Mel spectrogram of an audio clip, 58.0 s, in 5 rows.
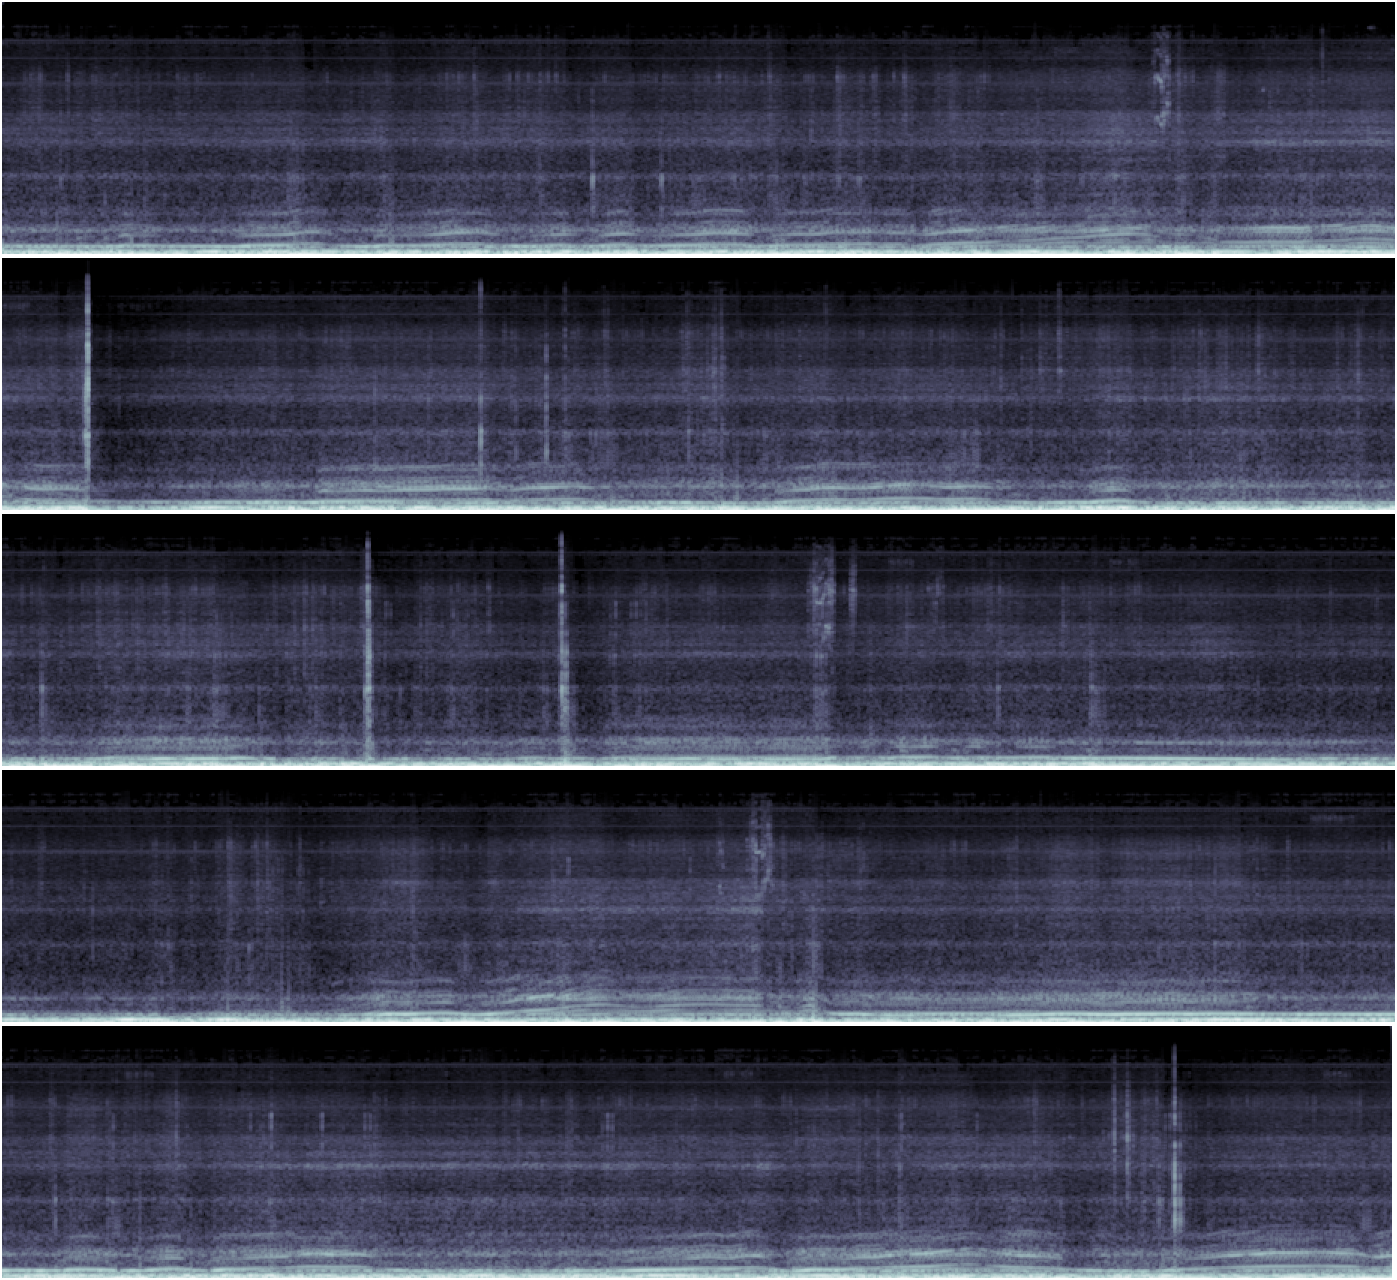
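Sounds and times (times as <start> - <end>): car engine revving: 0.0 - 58.0
low rumble of tyres: 0.0 - 58.0.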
